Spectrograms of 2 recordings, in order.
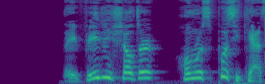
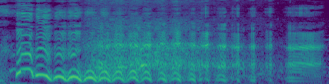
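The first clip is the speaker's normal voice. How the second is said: smug laugh. Acted. Gloating after the fat joke.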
